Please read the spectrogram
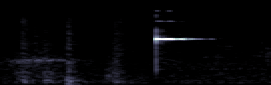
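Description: A short, high electronic beep from a smartphone, about a second in, cutting off after under half a second. Before it come a few light handling clicks as the phone is touched.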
